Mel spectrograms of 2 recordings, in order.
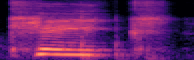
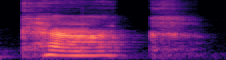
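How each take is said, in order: First: The vowel is long, saying its name. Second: The vowel is short, like in cat. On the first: The silent final E makes the vowel long. The speaker calls it right. "The vowel is long. It says its name" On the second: The reader ignored the silent final E. The speaker calls it wrong. "if your child is reading a word and they're saying cack"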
